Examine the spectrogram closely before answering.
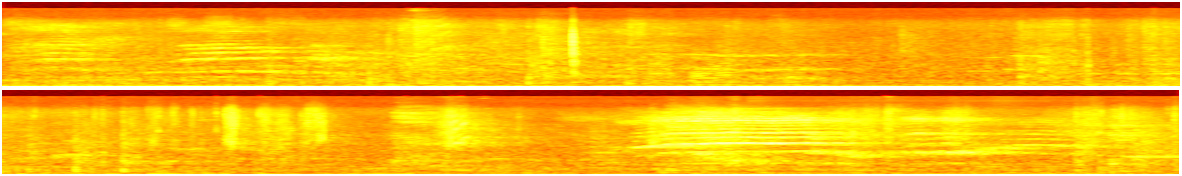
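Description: A congregation murmurs and chatters in a large echoing hall.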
